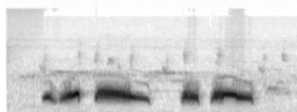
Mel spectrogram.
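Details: Spotted dove cooing, male and female doves, used to excite wild doves into calling: a quick hiccuping double note, then a long drawn coo sliding down, the phrase repeated twice in clean quiet.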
